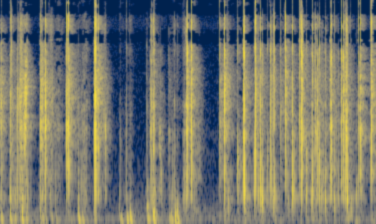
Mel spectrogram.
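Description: Long acrylic nails scratch and flick the black bristles of a yellow-rimmed plastic detangling hairbrush. The result is a rapid series of dry, bright crackling scrapes and ticks with almost no low end, and each one dies away instantly. There are brief silent pauses between bursts.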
